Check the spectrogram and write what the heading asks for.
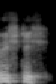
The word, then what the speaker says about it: richtig: बिल्कुल, रिश्टिश, राइट, रिश्टिश।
